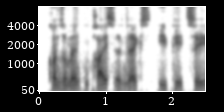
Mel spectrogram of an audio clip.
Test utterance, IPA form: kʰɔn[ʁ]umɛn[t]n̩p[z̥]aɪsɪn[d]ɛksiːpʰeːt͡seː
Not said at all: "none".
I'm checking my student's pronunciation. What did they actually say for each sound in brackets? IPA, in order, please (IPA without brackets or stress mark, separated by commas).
z, t, ʁ̥, d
